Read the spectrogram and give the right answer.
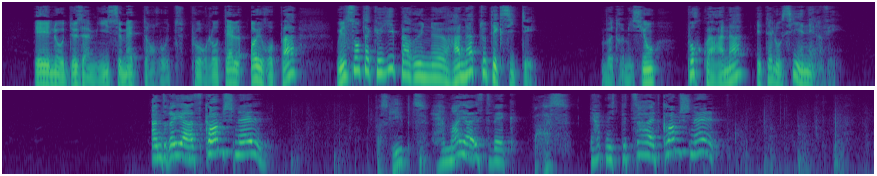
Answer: Sans doute avez-vous compris que Hannah est énervée parce que M.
